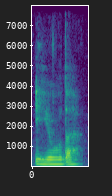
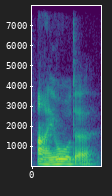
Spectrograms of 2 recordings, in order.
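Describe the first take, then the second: First: The name begins with an 'ee' sound. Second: The name begins with an 'eye' sound. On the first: The speaker calls it wrong. "it pronounces it E order" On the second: The speaker calls it right. "attempts to say I order"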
